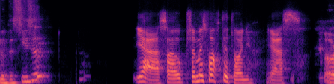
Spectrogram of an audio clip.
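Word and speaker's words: Przemysław Tyton: Yeah, so Przemysław Titon, yes.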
